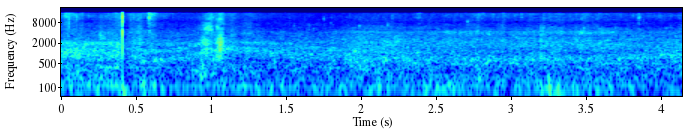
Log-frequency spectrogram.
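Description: Steady low rumble of outdoor background noise on a phone microphone, with two brief clicks about half a second and a second in.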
